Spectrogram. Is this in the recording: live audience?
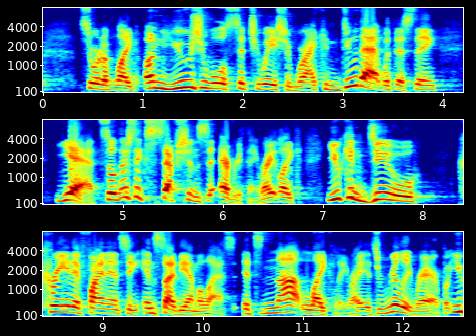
yes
